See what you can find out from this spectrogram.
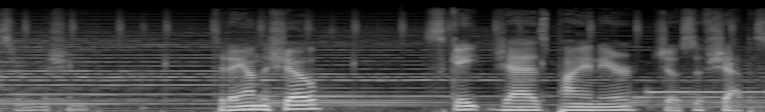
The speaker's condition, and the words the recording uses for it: No condition.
